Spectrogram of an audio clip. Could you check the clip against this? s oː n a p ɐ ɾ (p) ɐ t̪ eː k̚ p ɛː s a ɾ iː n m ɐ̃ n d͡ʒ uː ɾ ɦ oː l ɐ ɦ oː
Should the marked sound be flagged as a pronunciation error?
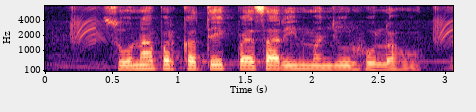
yes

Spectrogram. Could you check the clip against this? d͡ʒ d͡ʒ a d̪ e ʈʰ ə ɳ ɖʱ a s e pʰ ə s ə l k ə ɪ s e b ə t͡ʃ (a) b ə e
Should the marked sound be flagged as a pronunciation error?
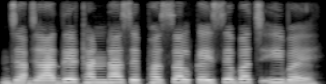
yes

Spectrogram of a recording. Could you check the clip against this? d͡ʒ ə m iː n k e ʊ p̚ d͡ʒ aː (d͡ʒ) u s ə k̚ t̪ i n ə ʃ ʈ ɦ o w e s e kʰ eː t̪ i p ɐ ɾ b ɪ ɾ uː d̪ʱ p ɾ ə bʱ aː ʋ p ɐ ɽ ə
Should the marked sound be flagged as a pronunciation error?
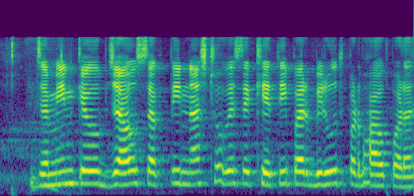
yes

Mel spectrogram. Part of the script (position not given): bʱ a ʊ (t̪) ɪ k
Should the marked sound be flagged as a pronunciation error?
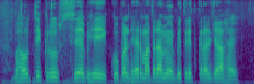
no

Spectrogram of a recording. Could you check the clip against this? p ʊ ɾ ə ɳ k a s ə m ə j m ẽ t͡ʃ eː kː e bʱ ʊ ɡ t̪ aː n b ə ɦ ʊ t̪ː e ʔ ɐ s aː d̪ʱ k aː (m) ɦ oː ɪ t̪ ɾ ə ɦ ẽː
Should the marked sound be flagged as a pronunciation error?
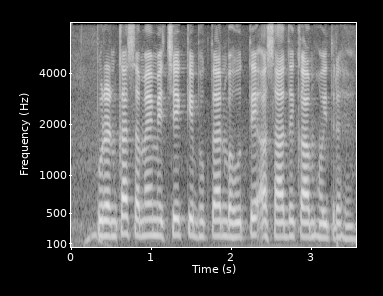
no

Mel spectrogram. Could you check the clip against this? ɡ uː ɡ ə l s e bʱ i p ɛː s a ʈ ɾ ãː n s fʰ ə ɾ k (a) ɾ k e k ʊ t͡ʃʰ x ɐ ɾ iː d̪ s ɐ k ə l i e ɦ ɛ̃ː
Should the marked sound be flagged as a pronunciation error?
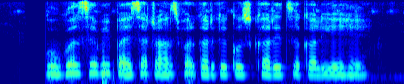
yes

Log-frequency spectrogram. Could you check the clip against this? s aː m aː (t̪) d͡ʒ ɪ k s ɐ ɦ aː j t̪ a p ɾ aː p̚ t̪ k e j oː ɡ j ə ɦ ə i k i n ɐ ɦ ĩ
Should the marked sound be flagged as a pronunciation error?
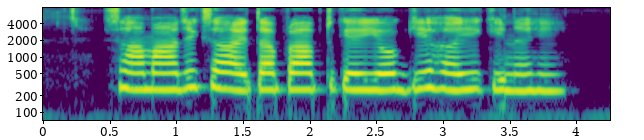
yes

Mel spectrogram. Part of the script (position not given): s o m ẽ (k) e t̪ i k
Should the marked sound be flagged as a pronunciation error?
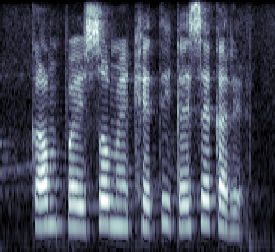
yes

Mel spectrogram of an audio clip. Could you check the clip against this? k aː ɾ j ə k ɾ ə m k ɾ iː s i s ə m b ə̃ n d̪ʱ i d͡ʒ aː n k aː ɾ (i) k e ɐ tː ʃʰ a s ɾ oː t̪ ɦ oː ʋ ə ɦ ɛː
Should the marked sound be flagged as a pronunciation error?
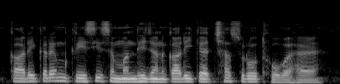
no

